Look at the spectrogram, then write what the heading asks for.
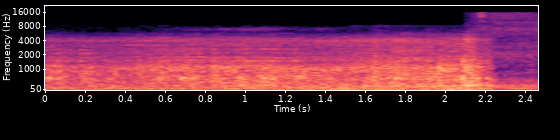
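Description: The Patna to Bilaspur train runs along a rural line near Purulia with a loud, continuous rumble and rattle of wheels and carriages, ending abruptly as the noise cuts to quiet.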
